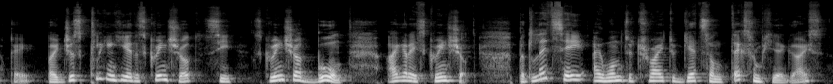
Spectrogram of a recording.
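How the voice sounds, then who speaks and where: Animated man. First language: Bulgarian. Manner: enthusiastic, addresses viewers as "guys", says "boom" often. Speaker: tech reviewer. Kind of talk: casual product demo.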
